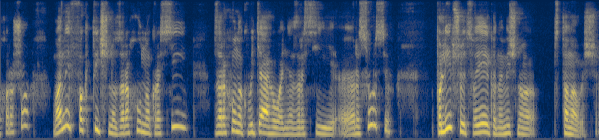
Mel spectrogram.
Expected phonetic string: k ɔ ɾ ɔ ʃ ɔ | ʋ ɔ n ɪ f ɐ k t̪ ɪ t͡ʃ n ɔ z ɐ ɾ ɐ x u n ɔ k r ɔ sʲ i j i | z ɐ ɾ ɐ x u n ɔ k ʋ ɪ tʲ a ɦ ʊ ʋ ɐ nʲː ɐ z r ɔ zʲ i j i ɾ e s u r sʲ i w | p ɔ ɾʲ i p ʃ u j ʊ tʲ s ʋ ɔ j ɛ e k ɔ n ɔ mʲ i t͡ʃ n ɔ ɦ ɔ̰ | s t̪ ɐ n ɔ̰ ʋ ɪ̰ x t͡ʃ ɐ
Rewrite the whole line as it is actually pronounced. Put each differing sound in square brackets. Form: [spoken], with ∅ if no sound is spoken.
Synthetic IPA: [x] ɔ ɾ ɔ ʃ ɔ | ʋ ɔ n ɪ f ɐ k t̪ ɪ t͡ʃ n ɔ z ɐ ɾ ɐ x u n ɔ k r ɔ sʲ i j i | z ɐ ɾ ɐ x u n ɔ k ʋ ɪ tʲ a ɦ ʊ ʋ ɐ nʲː ɐ z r ɔ [sʲ] i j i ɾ e s u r sʲ i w | p ɔ [lʲ] i p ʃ [ʊ] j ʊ tʲ s ʋ ɔ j ɛ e k ɔ n ɔ mʲ i t͡ʃ n ɔ ɦ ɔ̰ | s t̪ ɐ n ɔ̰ ʋ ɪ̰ [ʃ] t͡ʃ ɐ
